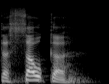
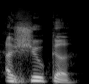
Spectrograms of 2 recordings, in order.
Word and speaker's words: Ahsoka: And it's pronounced Ahsoka, not Ashuka.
